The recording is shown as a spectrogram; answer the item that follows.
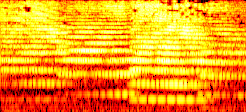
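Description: Two-tone emergency-vehicle siren as a sound effect, holding its higher tone and then stepping down to the lower tone about a second and a quarter in.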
